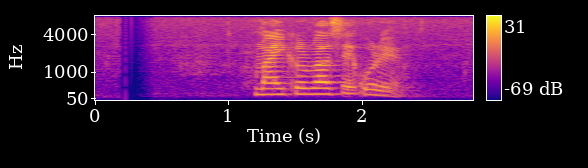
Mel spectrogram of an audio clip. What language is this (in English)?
Bangla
